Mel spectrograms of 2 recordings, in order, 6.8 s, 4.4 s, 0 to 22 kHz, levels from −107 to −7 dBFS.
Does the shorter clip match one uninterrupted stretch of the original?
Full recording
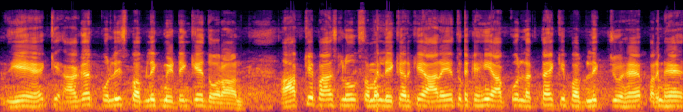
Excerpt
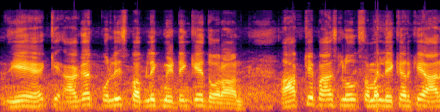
yes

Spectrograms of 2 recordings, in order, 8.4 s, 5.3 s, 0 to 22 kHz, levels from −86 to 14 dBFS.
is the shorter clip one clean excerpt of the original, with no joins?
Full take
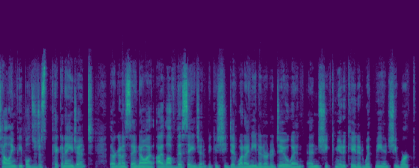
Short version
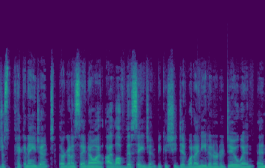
no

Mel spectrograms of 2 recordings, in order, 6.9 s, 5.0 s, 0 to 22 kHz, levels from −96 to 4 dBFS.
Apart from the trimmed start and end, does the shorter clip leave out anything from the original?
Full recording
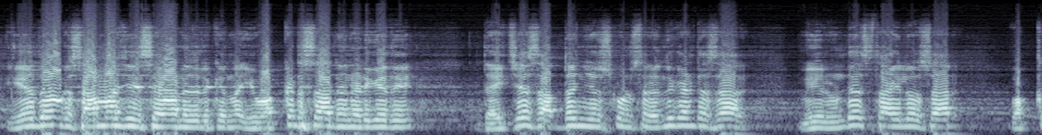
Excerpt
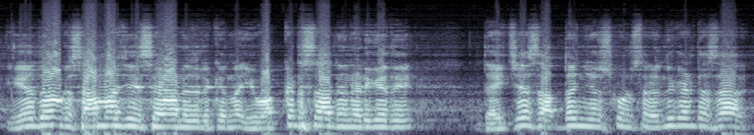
no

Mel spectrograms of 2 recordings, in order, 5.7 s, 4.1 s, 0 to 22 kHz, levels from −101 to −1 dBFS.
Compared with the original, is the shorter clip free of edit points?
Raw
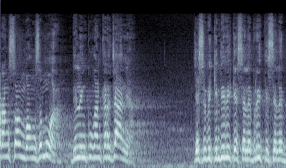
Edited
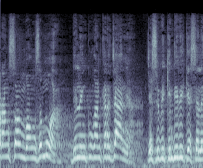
no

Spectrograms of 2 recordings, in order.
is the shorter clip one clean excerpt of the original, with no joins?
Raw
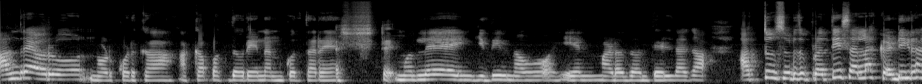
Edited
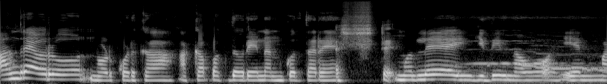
yes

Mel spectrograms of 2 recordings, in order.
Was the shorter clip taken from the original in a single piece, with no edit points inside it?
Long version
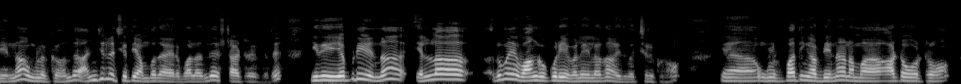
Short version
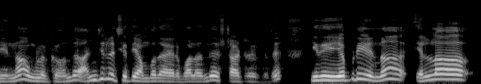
yes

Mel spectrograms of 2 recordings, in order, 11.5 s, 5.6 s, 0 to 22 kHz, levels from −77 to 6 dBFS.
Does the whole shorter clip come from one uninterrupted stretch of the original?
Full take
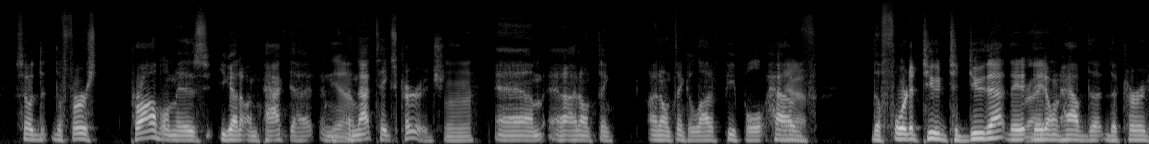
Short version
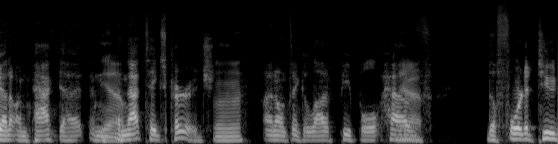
no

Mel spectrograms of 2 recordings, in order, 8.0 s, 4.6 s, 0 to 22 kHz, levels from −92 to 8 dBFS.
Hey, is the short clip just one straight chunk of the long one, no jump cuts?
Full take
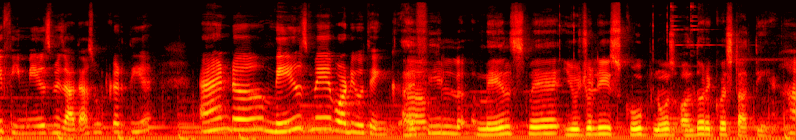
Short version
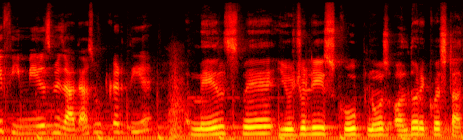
no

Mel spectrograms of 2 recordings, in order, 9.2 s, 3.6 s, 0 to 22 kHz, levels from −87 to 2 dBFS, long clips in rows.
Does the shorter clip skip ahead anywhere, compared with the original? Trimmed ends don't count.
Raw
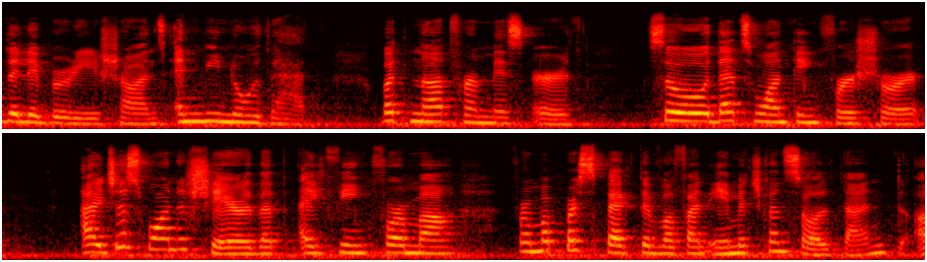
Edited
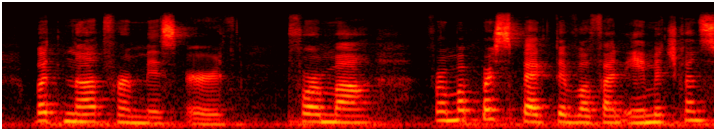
yes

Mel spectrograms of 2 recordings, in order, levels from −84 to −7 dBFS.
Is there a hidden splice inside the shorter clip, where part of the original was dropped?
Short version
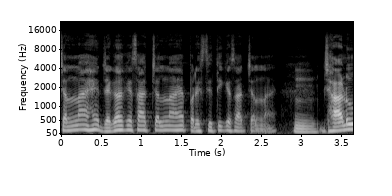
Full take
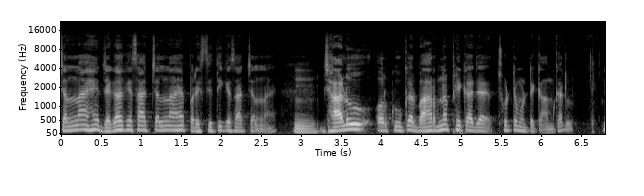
no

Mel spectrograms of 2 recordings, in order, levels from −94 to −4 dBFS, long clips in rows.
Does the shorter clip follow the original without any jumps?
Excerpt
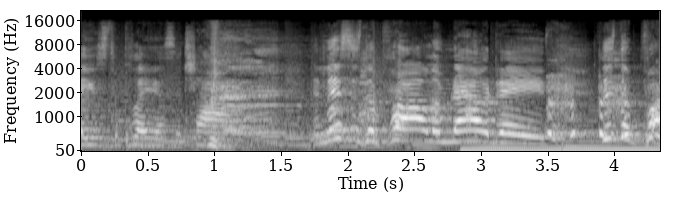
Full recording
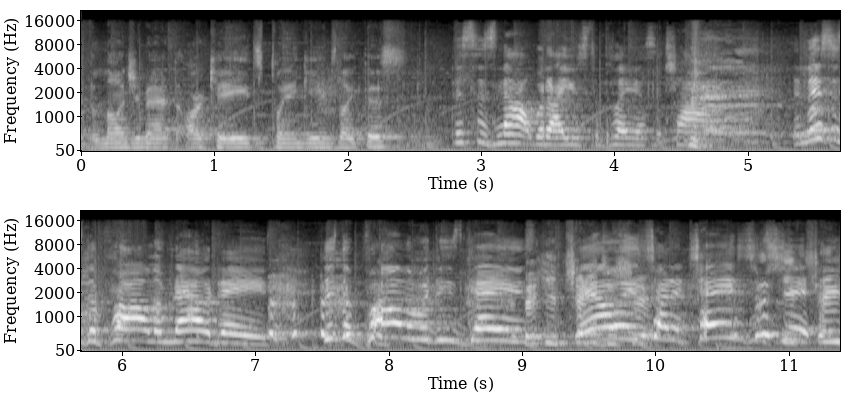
yes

